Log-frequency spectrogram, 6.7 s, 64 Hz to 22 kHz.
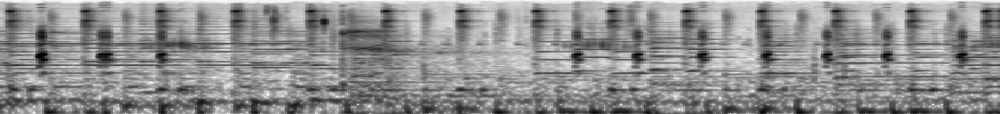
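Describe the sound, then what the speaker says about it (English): Chickens clucking and gobbling in a coop in the farming game Harvest Moon 64, repeated short fowl calls over steady game background music, no talking. "I wonder if the chickens like being in the coop all day."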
